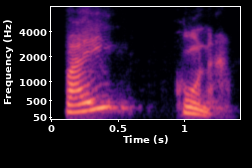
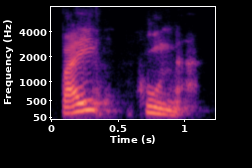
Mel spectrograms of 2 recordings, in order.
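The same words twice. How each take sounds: First: Paikuna said slowly, each syllable clear; slow model word. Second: Paikuna repeated slowly and clearly; slow teacher repeat of Paikuna. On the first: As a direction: spell out Paikuna slowly for the class. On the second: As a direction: model Paikuna again, slow and even. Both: Shown as a demonstration. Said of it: "Recuerda esto".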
